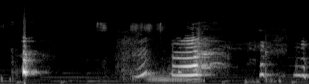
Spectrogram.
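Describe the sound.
A dog gives a sharp single bark, then a longer, drawn-out yelping bark and a short final yip, with voices faintly around it.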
